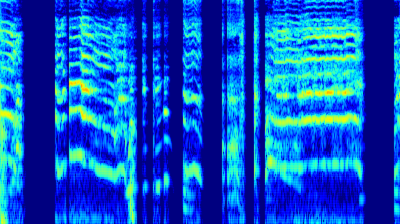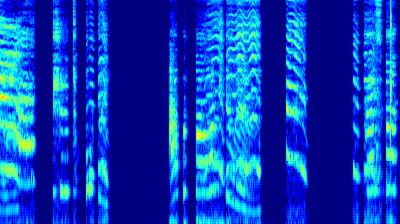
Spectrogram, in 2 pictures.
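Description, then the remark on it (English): Pet foxes in a video let out shrill, squeaky screams in a string of short bursts and longer wavering cries, with brief pauses between them, loud, as one fox pushes another off a cat tree, and no one talking. “He pushed the other fox off of the cat tree.”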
